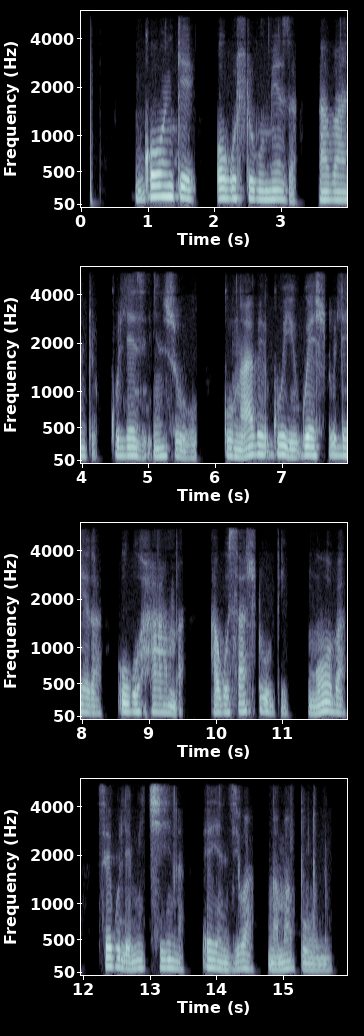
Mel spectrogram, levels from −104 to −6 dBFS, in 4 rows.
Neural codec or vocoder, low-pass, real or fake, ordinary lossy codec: none; 5.4 kHz; real; MP3, 48 kbps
